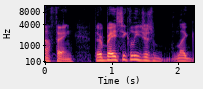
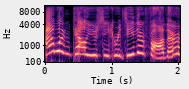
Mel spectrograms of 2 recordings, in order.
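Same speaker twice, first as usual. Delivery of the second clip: mock dubbed child voice, higher and louder; 12 dB louder than usual. Mocking the english dub of a film's children: imitating an adult faking a kid voice. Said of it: "a fifty-year-old woman trying to sound like a kid".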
